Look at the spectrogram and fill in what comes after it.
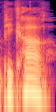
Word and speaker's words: Picard: Die Frage ist ja, würdest du ihn jetzt Picard aussprechen, also Englisch oder äh, Französisch, denn es ist nicht Picard, sondern Picard, weil dann ist das D stumm, meine ich.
